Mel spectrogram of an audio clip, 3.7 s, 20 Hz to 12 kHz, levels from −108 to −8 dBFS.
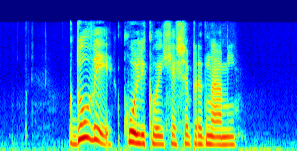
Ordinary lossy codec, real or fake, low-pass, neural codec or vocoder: AAC, 64 kbps; fake; 7.2 kHz; codec, 16 kHz, 4 kbps, X-Codec, HuBERT features, trained on balanced general audio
